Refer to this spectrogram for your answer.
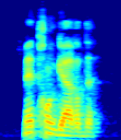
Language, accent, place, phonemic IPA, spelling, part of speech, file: French, France, Lyon, /mɛ.tʁ‿ɑ̃ ɡaʁd/, mettre en garde, verb, LL-Q150 (fra)-mettre en garde.wav
- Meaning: to warn, to alert, to caution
